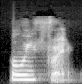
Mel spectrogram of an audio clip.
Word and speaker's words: boyfriend: Boyfriend. Boyfriend. Boyfriend. Two. So, it's just two. Right. So that means the stress syllable is the first syllable. It's the boy.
